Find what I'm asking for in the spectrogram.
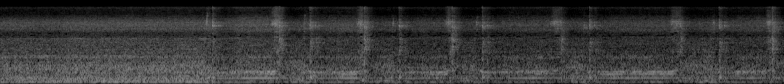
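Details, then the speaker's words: Kelner 1400 cylinder vacuum cleaner, possibly mid-to-late 1980s: steady motor whir with a sharp tick about once a second, heard as brushes ticking on the commutator while running down; slight ozone smell, owner suspects motor partially burnt out. "yeah there's a distinct tick there i have a horrible feeling that the motor might be partially burnt out because there's a slight ozone smell and there's a real tick you can hear the brushes ticking on the commutator when the motion runs down"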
